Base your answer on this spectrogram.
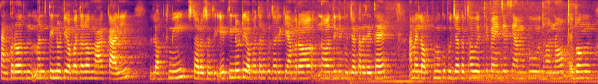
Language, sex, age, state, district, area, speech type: Odia, female, 18-30, Odisha, Khordha, rural, spontaneous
